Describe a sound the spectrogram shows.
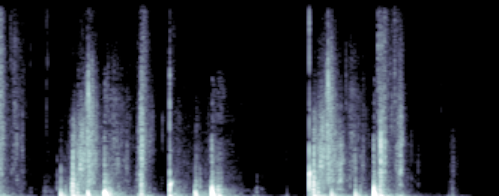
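Stone blocks crunch as they are dug out with a pickaxe.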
